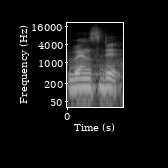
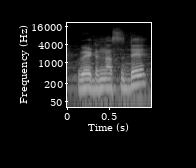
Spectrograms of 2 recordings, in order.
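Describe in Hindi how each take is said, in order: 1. बीच वाली d silent रहती है। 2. बीच वाली d बोली जाती है। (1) "सही प्रोनाउंसिएशन होता है" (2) "ये प्रोनाउंसिएशन सही नहीं है"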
